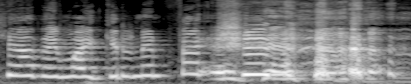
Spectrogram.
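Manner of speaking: high, loud mimicry breaking into laughter; laughing, high-pitched imitation; giddy banter. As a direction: retell the joke high and laughing.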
